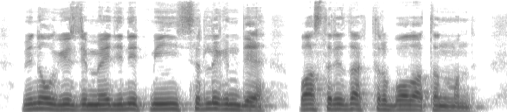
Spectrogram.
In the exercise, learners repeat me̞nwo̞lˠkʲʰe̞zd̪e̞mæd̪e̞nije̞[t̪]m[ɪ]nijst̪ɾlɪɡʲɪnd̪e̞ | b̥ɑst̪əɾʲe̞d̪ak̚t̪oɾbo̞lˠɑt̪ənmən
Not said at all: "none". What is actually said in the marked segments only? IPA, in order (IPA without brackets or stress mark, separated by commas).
t̪, i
